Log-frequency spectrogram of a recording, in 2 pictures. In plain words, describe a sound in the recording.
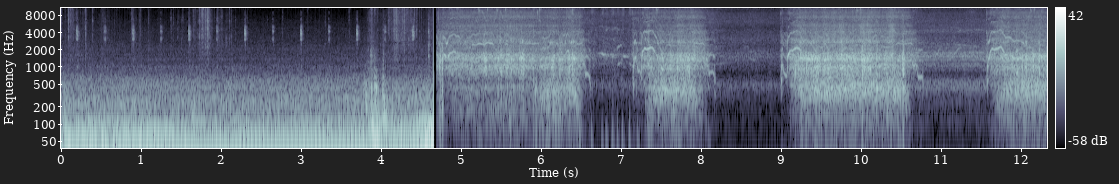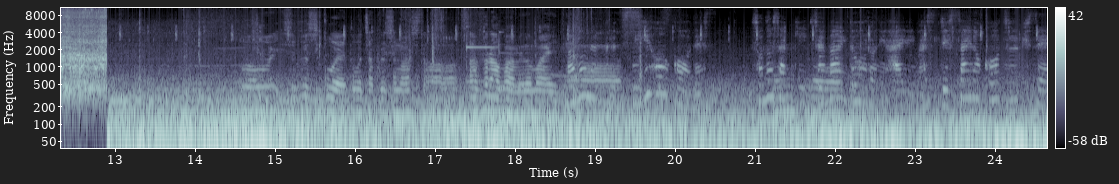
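A car engine hums and tyres rumble on the road from inside the car.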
